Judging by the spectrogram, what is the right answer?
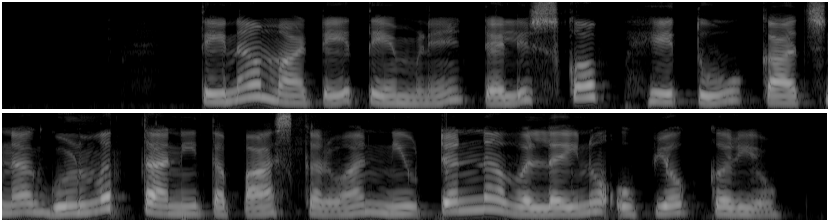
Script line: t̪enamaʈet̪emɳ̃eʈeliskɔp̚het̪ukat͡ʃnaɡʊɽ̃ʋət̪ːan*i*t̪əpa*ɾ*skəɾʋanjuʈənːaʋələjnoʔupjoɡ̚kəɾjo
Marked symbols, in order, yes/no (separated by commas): yes, no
